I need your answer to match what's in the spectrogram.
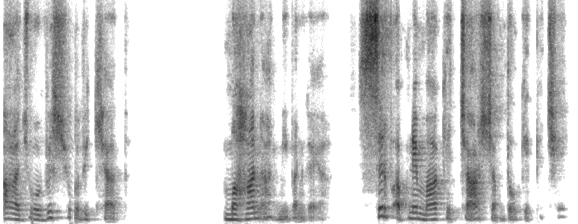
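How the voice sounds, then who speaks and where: A middle-aged woman, a meditation teacher, giving a spiritual talk, telling a story in an unhurried, earnest way and speaking directly to her listeners. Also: medium pitch, gravelly, a bit bright.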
